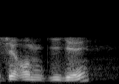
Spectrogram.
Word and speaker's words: Jerome Guillet: Am I pronouncing your name correctly? – It's a hard name to pronounce in English, but you did well. – Do you want to say it so I can do it a little better? – My name is Jerome Guillet.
